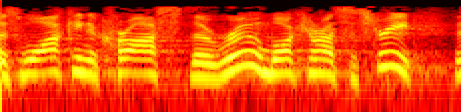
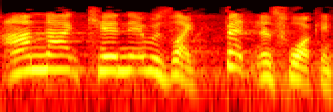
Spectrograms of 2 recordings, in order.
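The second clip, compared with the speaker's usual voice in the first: usual speaking voice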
